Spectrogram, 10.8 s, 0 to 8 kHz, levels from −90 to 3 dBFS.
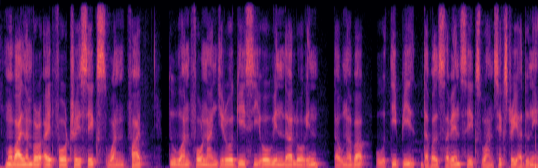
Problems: none marked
